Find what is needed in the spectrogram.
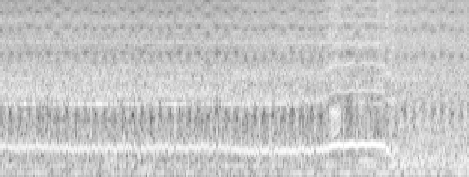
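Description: Experimental noise music in the musique concrète style: a dense wash of noise over a steady low hum, with one wavering held tone that rises a little and then drops away sharply about five seconds in.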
